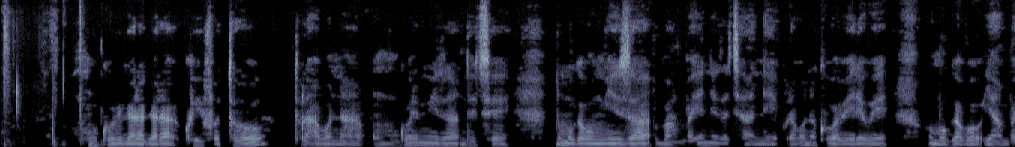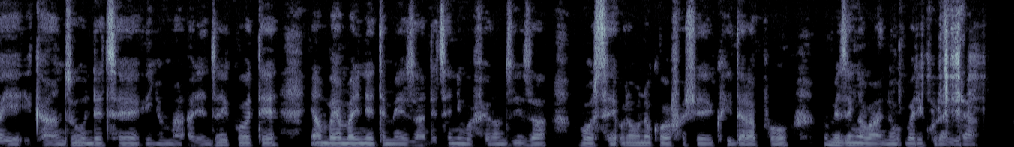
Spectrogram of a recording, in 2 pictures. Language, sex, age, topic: Kinyarwanda, male, 18-24, government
